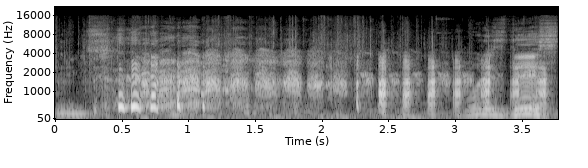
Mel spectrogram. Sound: laughs

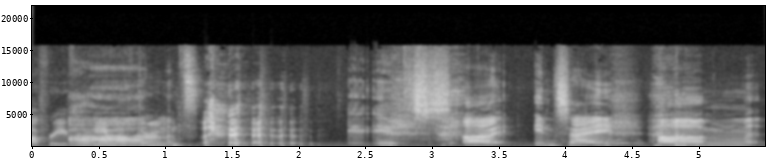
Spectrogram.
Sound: laughing

